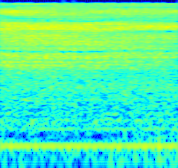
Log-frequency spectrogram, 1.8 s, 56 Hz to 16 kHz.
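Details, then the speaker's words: Rolls-Royce (Shadow/Wraith/Corniche) 12V normally open fuel vacuum solenoid, unpowered, with air blown through it: a steady airy hiss that cuts off sharply near the end, so it passes vacuum as it should. "one's normally open, meaning the vacuum can run through."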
